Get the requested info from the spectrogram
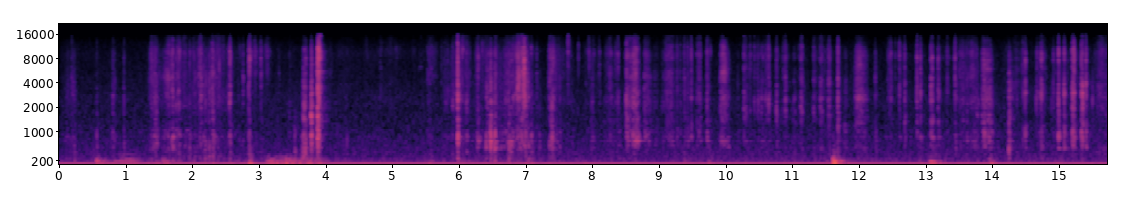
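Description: Faint, irregular scratching and clicking of cardboard and craft tools being worked by hand, with a couple of soft thumps about two-thirds through. A steady low hum sits underneath.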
